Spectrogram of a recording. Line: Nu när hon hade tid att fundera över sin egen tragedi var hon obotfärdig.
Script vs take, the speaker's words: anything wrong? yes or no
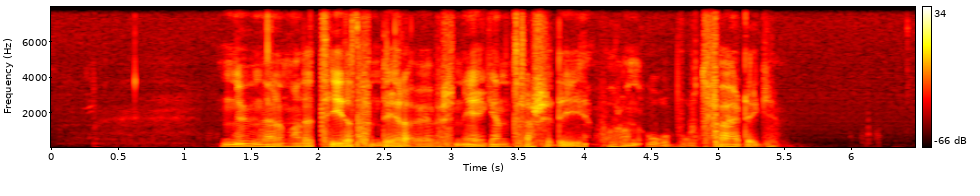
no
